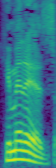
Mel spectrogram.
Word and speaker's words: Jimenez: Jimenez.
